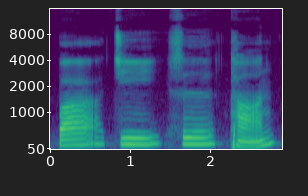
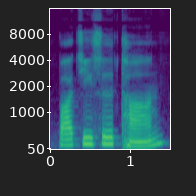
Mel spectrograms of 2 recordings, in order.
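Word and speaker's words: 巴基斯坦: तो पाकिस्तान का जो वर्ड है उसके 4 सेलेबल्स बन जाएंगे। तो ये प्रोनाउंस इस तरह से होगा पाकिस्तान, पाकिस्तान, पाकिस्तान।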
